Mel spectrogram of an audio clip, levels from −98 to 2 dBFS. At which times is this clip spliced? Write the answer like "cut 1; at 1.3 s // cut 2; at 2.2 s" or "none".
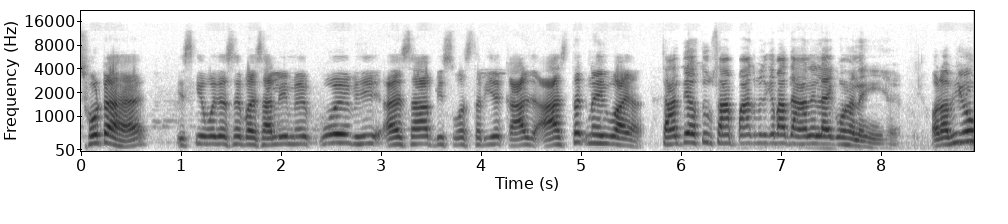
cut 1; at 5.7 s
